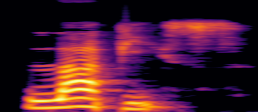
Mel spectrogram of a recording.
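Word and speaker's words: lápiz: write an accent mark lapis notice now it's on the second to last dificil because it breaks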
